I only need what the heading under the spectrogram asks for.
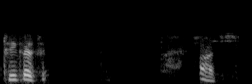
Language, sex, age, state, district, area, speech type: Bengali, male, 30-45, West Bengal, Paschim Medinipur, rural, conversation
